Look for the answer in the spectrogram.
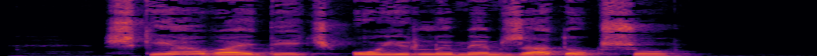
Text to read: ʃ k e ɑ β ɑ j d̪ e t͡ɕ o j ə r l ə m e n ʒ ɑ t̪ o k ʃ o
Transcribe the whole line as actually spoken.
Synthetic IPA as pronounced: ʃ k e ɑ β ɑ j d̪ e t͡ɕ o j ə r l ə m e m ʒ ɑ t̪ o k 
